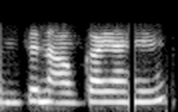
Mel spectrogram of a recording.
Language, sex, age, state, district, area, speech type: Marathi, female, 18-30, Maharashtra, Nagpur, urban, conversation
